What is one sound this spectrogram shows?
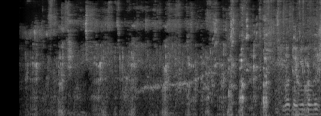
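Piglets squeal and grunt close by.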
